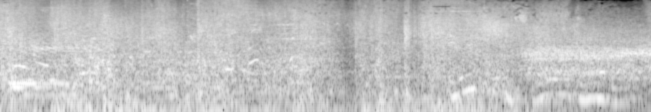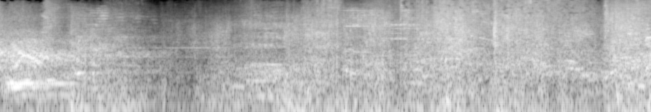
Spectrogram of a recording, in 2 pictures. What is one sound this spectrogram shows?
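Magic blasts and whooshes crackle in a fast fantasy battle.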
